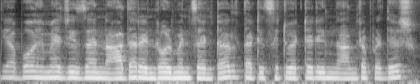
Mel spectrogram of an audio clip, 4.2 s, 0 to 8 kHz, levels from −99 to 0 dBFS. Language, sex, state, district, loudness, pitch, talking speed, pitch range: English, male, Karnataka, Bangalore, -13 LUFS, 155 Hz, 200 wpm, 150-160 Hz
